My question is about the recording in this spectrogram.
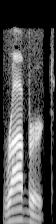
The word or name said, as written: Robert I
